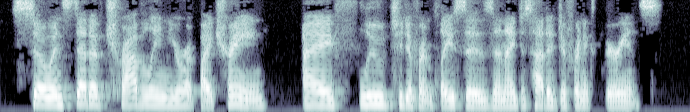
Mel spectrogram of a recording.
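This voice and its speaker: With an ordinary speaking voice, a woman talks at medium pitch and a moderate pace, her intonation fairly even. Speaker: junior high teacher. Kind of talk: casual interview. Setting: remote recording via app.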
